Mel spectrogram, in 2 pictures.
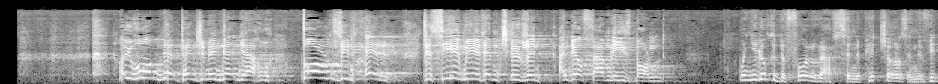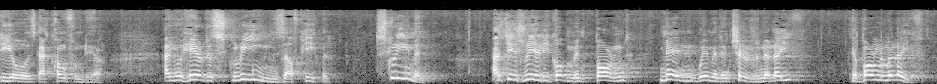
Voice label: Speech in Oireachtas (Irish parliament); Gaza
